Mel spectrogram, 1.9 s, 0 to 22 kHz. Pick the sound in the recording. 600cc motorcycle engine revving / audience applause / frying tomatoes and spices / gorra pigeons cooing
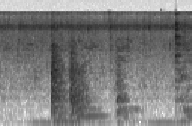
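frying tomatoes and spices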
